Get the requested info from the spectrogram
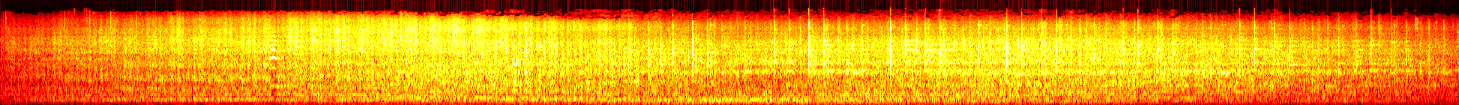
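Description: A train running on track, with a dense clickety-clack of wheels over the rails. It fades in over the first few seconds and fades out near the end.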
